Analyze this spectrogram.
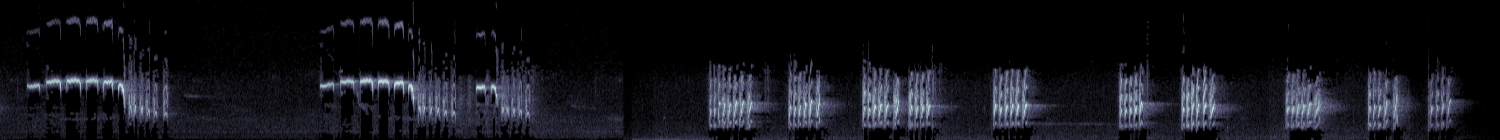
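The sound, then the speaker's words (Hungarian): Crested tit calling: two longer high, buzzy trilled phrases, then after a short pause many brief, rapid chirping bursts in an even series, clear and alone with no background noise. “Nyilván segíti, tehát amikor olyan helyen vagyunk, hogy fenyves környezetben, akkor mindig lehet számítani, de jól felismerhető a hangja a búvos cinegének.”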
